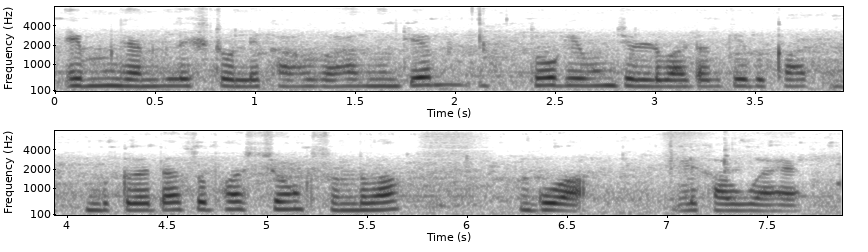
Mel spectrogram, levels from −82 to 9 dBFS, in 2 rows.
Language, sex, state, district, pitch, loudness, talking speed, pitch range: Hindi, male, Chhattisgarh, Bastar, 240 Hz, -17 LUFS, 160 wpm, 230-255 Hz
